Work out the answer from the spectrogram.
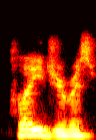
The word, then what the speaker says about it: plagiarist: That's plagiarist with a, you know, with a soft G, not a hard G.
